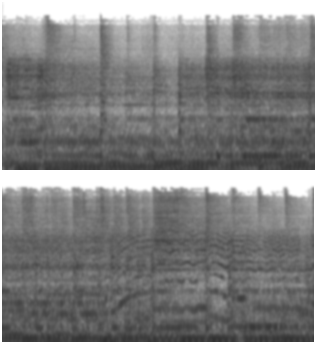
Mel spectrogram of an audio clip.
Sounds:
Plucked string instrument, Rock music, Musical instrument, Guitar, Music, Punk rock

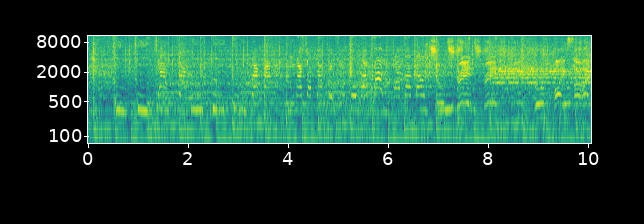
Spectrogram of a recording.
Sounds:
Music

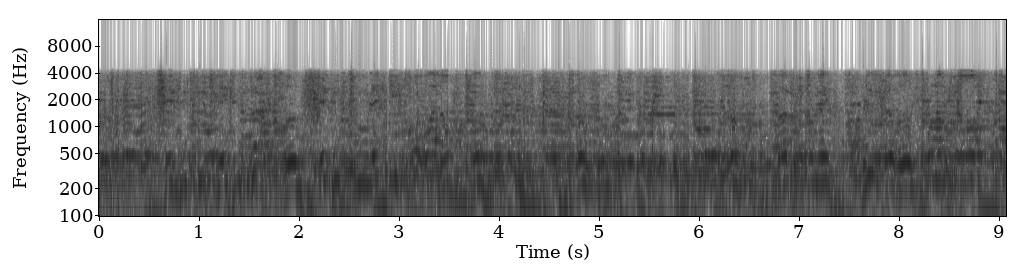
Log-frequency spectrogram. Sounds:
Music

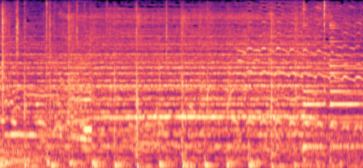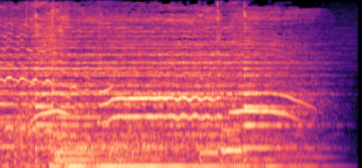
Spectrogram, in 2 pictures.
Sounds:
Music

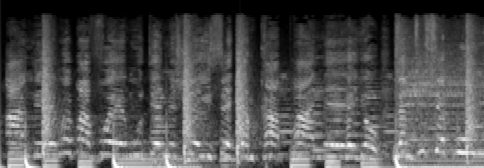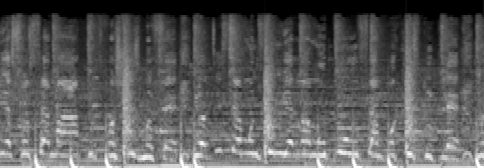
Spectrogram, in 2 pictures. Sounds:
Exciting music, Music

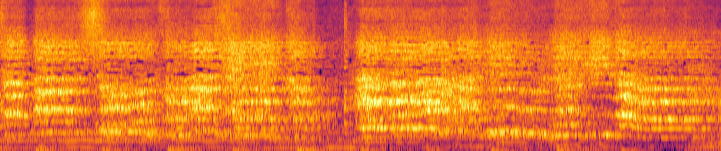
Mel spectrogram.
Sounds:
singing choir

